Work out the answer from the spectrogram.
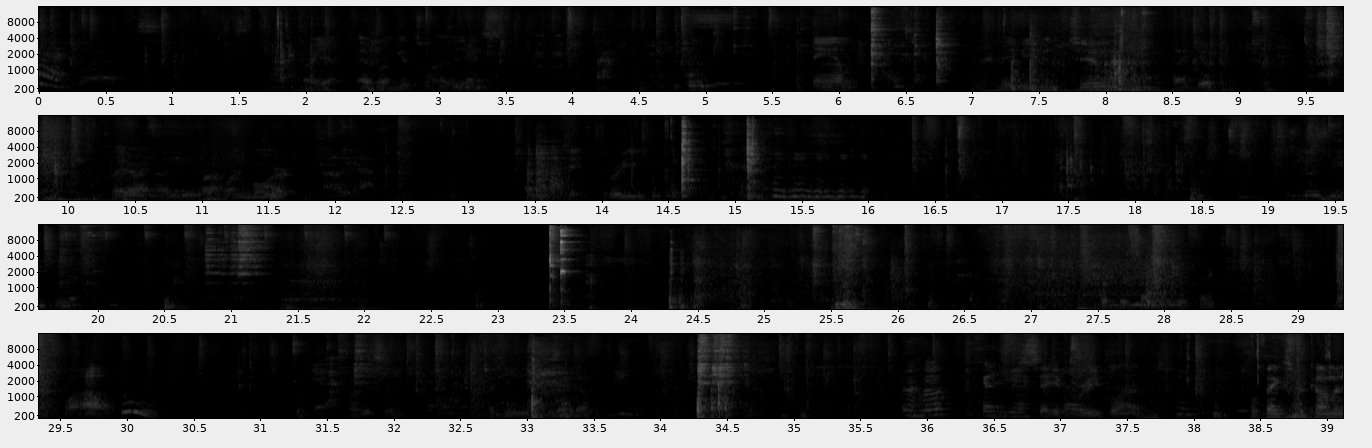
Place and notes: el bruncho
brunch at the ranch oakland california urban garden local food organic goodness friends love happy times !!!
Alameda County, California, United States of America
